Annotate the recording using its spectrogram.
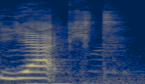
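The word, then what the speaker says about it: Giertz: Her name is pronounced Yacht. Thank you, Caustic Armadillo. Appreciated. I'm not good at reading names I'm unfamiliar with. So that's really helpful. Yacht.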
